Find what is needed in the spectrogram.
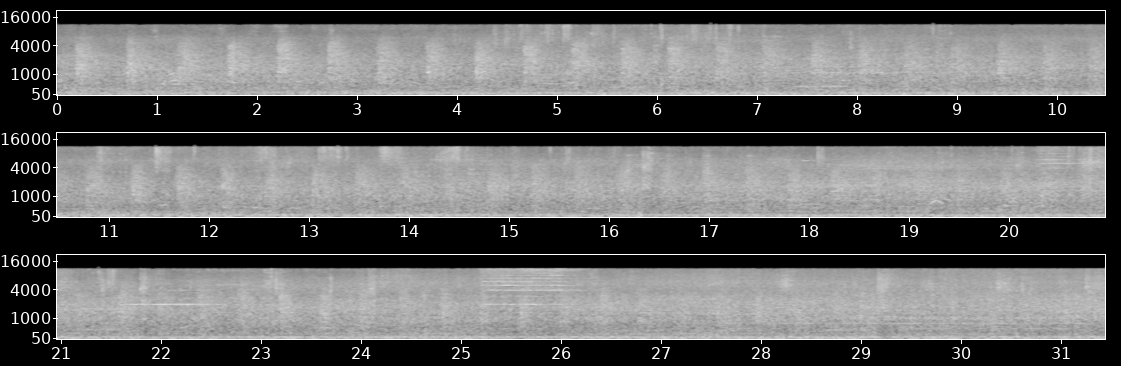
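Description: Passenger train cars rolling steadily past: a continuous low rumble with a regular clickety-clack of wheels over rail joints, plus two brief high-pitched squeals in the second half.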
